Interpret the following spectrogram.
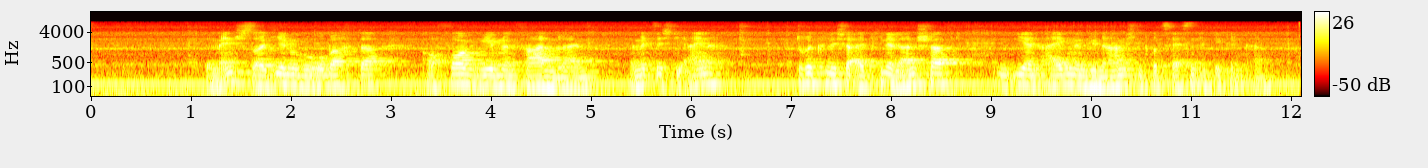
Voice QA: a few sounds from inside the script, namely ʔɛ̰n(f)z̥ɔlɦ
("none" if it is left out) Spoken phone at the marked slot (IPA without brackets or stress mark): ʃ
